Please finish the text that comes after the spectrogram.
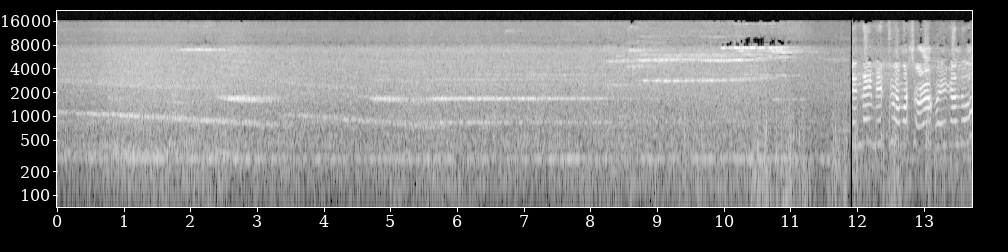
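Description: A Chennai Metro train pulls into Vadapalani station with a rising electric motor whine, rolling rumble and high wheel squeal, ending in sharp brake hisses and chirps, with voices in the background.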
